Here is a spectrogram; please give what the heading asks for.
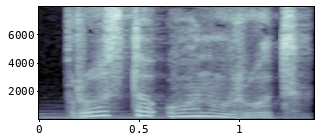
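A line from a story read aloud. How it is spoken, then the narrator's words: Evasive whisper. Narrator (Russian): уклончиво прошептала я в ответ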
